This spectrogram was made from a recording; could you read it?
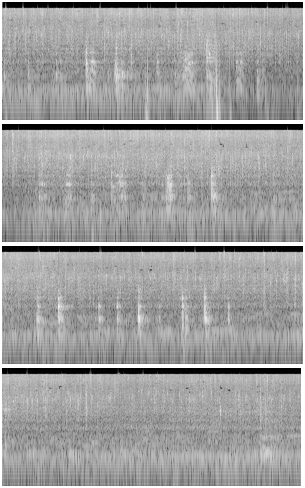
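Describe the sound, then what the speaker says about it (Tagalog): Onion, garlic and ginger sauté in a hot pan for an adobo of chicken liver and heart, a continuous sizzle broken by repeated sharp scrapes and taps of a spatula stirring, close and steady, no one talking. "Habang inaantay na pumula yung mga ingredients na sibuyas sa bawang at luya"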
